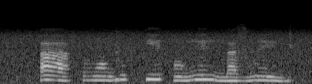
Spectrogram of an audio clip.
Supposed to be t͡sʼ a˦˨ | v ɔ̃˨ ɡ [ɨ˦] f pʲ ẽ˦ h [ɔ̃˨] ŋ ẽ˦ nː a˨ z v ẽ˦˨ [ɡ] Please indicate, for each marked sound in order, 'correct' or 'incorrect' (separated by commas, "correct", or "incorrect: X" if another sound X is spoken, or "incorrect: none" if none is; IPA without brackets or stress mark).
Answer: correct, correct, correct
